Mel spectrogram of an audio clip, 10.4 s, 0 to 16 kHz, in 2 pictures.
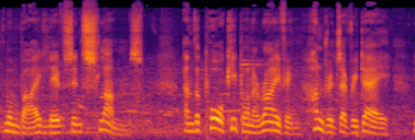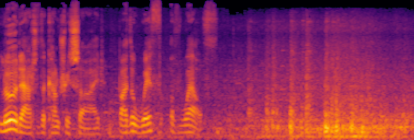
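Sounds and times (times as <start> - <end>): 
speech: 0.0 - 8.6
Mumbai commuter train running along the track: 0.0 - 10.3
rhythmic clickety-clack train wheel beats: 8.2 - 10.3.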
